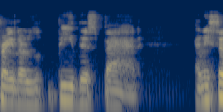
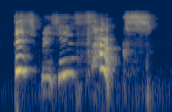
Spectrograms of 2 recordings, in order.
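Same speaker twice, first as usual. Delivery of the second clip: very high, loud, squeaky voice; 5 dB louder than usual. Quoting a character's first line in the movie: imitating Penny's voice. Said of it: "this is her voice, literally".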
